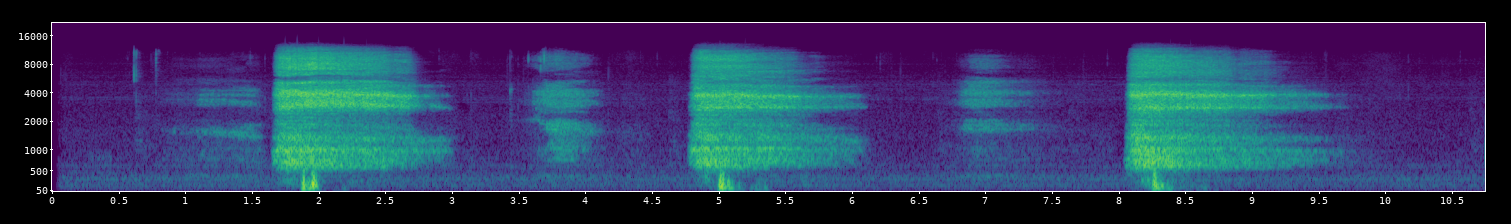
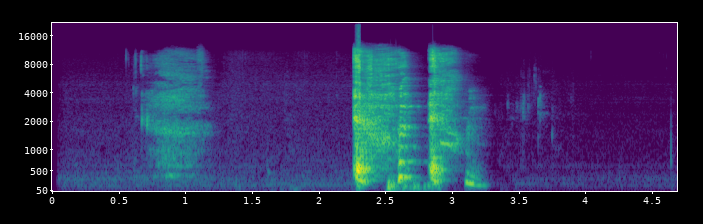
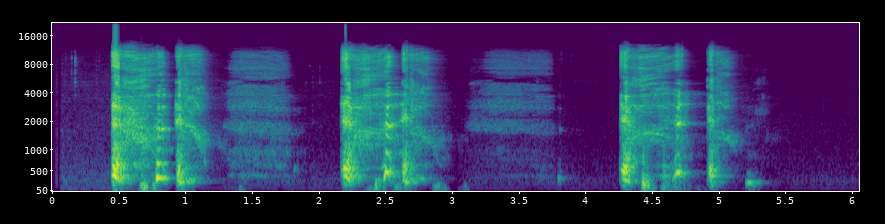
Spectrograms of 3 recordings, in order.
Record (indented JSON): {
  "exhalation_length": "10.8 s",
  "exhalation_amplitude": 19783,
  "exhalation_signal_mean_std_ratio": 0.45,
  "cough_length": "4.7 s",
  "cough_amplitude": 32768,
  "cough_signal_mean_std_ratio": 0.25,
  "three_cough_length": "6.1 s",
  "three_cough_amplitude": 32768,
  "three_cough_signal_mean_std_ratio": 0.32,
  "survey_phase": "beta (2021-08-13 to 2022-03-07)",
  "age": "45-64",
  "gender": "Female",
  "wearing_mask": "No",
  "symptom_none": true,
  "smoker_status": "Never smoked",
  "respiratory_condition_asthma": false,
  "respiratory_condition_other": false,
  "recruitment_source": "Test and Trace",
  "submission_delay": "4 days",
  "covid_test_result": "Negative",
  "covid_test_method": "RT-qPCR"
}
